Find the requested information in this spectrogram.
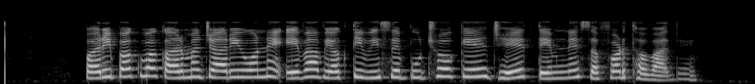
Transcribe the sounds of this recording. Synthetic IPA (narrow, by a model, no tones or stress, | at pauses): pəɾipəkʋakəɾmət͡ʃaɾioneʔeʋaʋjəkt̪iʋiʃeput͡ʃʰoked͡ʒet̪emnesəfəɭt̪ʰəʋad̪e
